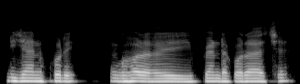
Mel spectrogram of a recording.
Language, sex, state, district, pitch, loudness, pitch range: Bengali, male, West Bengal, Malda, 145 Hz, -14 LUFS, 140-150 Hz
